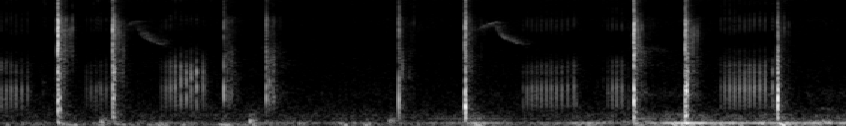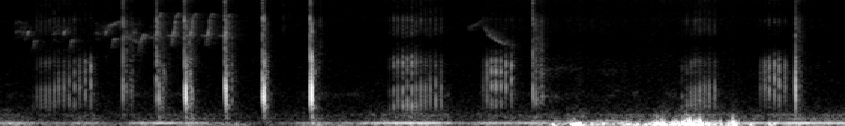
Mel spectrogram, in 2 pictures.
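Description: Crested barbet pecking at seed on a wooden tree stump: sharp, irregular taps of its bill on the wood. Short high bird chirps come every few seconds, and a low rumble comes near the end.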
